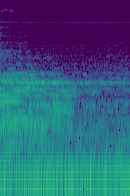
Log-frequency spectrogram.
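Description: A train passes, its low steady rumble carrying sustained horn-like tones that fade slightly over two seconds, with no one speaking.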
